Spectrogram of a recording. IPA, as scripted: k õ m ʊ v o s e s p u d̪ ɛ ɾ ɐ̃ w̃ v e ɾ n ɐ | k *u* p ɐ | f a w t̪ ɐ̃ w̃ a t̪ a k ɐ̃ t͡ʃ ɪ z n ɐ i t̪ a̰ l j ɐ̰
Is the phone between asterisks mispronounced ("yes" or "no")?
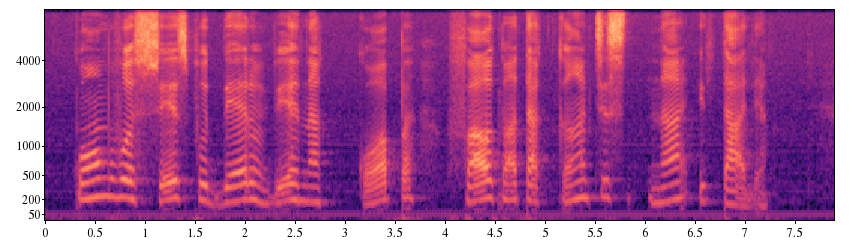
yes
